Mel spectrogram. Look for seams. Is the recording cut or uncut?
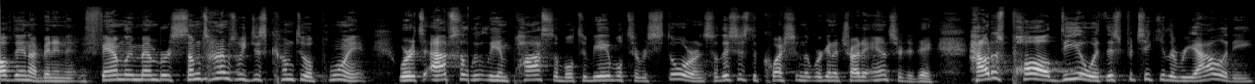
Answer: uncut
